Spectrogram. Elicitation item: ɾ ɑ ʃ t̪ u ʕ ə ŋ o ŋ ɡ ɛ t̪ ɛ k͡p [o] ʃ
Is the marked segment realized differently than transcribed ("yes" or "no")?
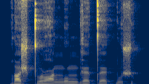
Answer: yes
